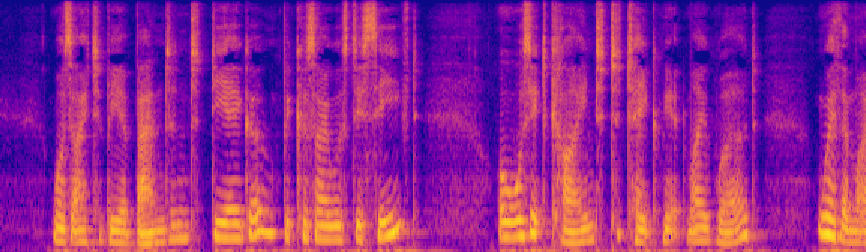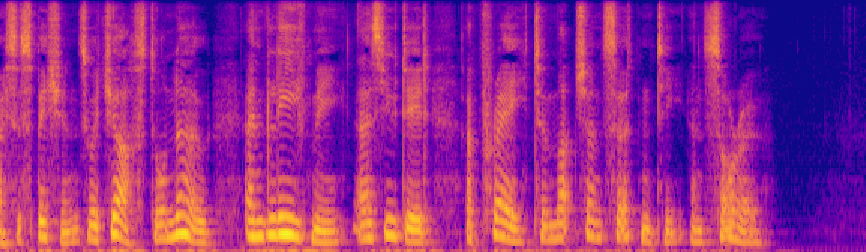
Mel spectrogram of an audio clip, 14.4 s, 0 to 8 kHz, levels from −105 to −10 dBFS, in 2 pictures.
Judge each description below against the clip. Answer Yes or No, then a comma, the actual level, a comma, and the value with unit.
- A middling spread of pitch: No, wide, 6.0 semitones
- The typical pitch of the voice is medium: Yes, medium, 165 Hz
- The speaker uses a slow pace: No, average, 165 wpm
